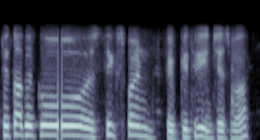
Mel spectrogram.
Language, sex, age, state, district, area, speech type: Nepali, male, 18-30, West Bengal, Darjeeling, rural, conversation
